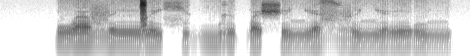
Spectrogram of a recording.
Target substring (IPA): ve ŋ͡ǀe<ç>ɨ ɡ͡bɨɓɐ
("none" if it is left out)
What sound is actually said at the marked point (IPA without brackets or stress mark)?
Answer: ç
